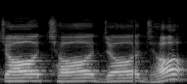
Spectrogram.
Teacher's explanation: इनके स्पर्श करने में संघर्ष करना पड़ता है इसलिए इस पूरे चौ वर्ग को हमने एक नाम दिया स्पर्श संघर्षी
